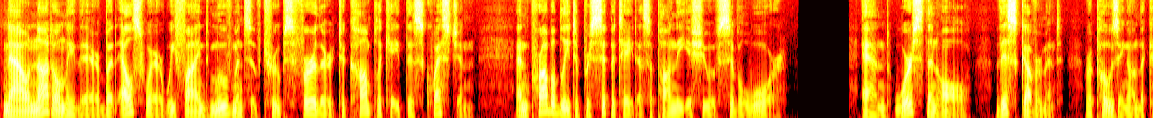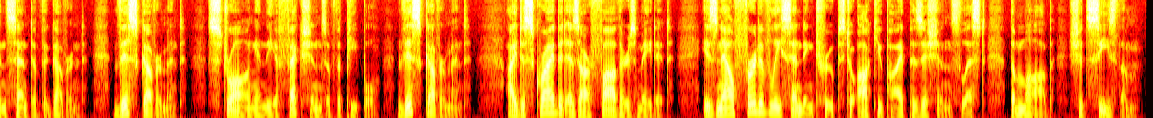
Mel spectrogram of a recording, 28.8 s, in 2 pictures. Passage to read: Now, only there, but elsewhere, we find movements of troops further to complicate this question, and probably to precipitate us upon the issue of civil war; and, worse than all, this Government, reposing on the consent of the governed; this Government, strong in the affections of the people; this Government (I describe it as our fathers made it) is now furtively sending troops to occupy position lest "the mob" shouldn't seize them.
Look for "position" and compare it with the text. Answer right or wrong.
wrong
